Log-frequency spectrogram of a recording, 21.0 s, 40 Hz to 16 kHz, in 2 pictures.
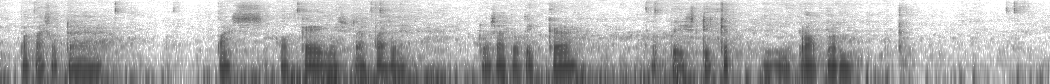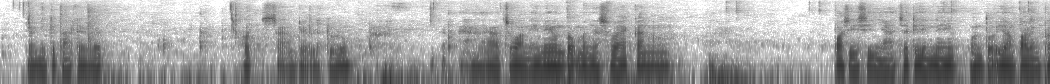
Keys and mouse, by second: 0.4 click, 1.8-3.0 drag, 3.8 click, 4.0 middle click, 10.1 click, 12.1 alt+middle click, 13.3 alt+middle click, 14.5 alt+middle click, 15.1 middle click, 16.2 click, 17.0 middle click, 17.8 click, 18.7 click, 20.0 click, 20.3 alt+middle click, 20.8 click.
